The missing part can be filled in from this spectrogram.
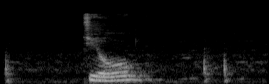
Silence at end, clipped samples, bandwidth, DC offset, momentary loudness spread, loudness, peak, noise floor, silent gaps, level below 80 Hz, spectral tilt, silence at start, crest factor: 0.25 s; under 0.1%; 11.5 kHz; under 0.1%; 21 LU; -28 LUFS; -14 dBFS; -59 dBFS; none; -64 dBFS; -5.5 dB/octave; 0.05 s; 18 dB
